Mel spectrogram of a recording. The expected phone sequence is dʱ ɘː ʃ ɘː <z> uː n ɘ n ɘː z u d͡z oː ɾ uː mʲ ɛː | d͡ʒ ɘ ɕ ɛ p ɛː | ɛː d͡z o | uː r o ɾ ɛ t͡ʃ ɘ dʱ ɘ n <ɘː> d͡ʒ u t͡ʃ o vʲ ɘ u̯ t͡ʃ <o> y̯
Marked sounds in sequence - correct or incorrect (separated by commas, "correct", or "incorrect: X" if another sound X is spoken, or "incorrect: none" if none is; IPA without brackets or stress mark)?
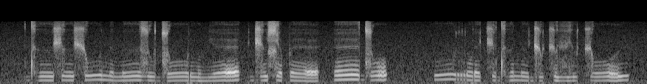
incorrect: ʃ, correct, incorrect: oː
